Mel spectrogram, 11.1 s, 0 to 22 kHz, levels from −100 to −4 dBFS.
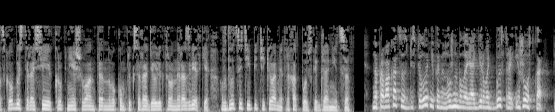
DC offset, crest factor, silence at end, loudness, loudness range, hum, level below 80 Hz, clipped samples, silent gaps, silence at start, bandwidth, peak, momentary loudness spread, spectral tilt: under 0.1%; 12 dB; 0.2 s; -20 LUFS; 2 LU; none; -42 dBFS; under 0.1%; none; 0 s; 8.8 kHz; -8 dBFS; 5 LU; -6 dB/octave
